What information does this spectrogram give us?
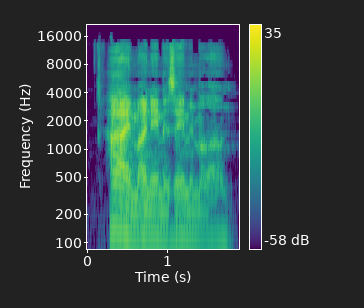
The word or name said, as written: aemon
